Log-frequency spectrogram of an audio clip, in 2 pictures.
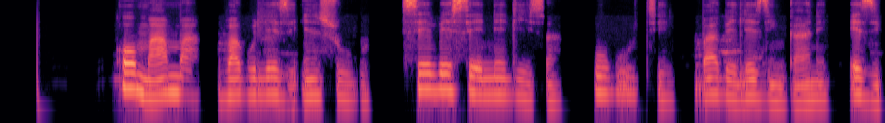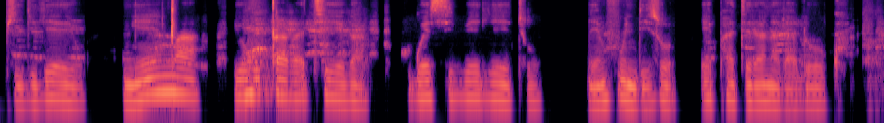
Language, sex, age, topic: North Ndebele, male, 18-24, health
